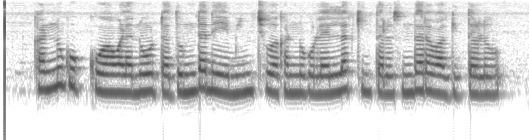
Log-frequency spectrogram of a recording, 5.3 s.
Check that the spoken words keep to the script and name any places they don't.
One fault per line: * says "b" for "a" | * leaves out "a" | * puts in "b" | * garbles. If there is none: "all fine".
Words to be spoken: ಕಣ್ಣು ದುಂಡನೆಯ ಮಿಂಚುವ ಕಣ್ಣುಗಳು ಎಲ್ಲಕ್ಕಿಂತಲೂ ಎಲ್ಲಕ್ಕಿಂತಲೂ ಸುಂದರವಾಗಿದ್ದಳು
* puts in "ಕುಕ್ಕುವ ಅವಳ ನೋಟ"
* leaves out "ಎಲ್ಲಕ್ಕಿಂತಲೂ"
